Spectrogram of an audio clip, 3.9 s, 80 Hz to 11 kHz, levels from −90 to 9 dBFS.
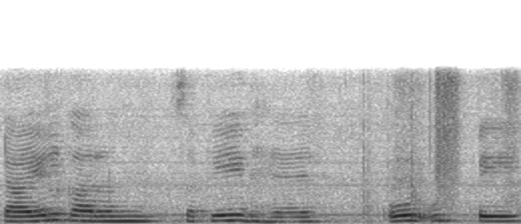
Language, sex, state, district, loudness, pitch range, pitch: Hindi, female, Haryana, Rohtak, -15 LUFS, 235-265 Hz, 245 Hz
